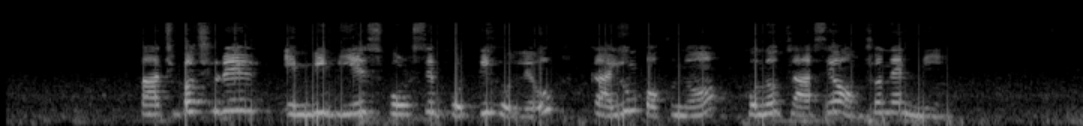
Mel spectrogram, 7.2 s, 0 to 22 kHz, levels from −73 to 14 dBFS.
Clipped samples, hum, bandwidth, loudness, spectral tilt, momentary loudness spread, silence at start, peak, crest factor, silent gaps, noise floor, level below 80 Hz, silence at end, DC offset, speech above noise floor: under 0.1%; none; 11.5 kHz; -24 LUFS; -4 dB/octave; 7 LU; 0.5 s; -6 dBFS; 20 dB; none; -52 dBFS; -52 dBFS; 0 s; under 0.1%; 27 dB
